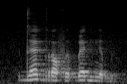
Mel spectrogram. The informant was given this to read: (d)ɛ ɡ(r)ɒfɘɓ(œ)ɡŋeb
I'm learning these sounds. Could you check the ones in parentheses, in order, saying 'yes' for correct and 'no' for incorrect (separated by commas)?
yes, yes, no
